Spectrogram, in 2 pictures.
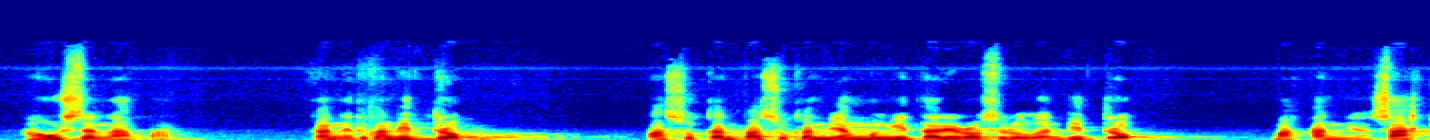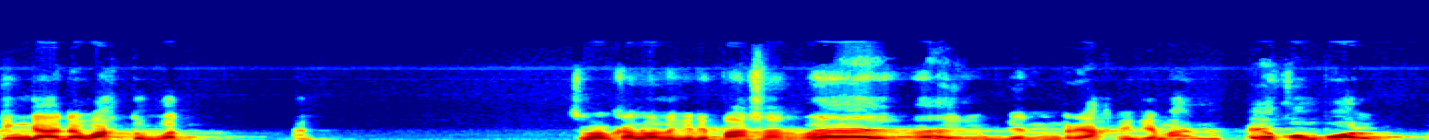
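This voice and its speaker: Preacher man in a reverberant hall. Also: medium pitch. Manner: storytelling with acted dialogue and humor. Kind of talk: sermon.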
